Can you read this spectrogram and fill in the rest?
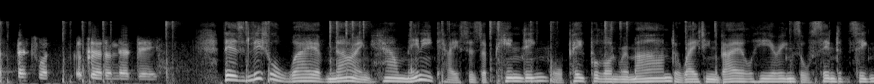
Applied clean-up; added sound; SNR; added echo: none; Computer keyboard; 18 dB; none.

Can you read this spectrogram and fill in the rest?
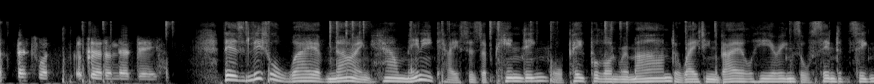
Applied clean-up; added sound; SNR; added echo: neural mask model Resemble Enhance denoiser.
